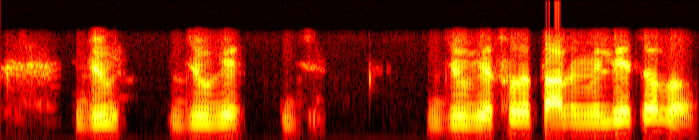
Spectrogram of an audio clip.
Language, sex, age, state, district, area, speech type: Bengali, male, 45-60, West Bengal, Nadia, rural, conversation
